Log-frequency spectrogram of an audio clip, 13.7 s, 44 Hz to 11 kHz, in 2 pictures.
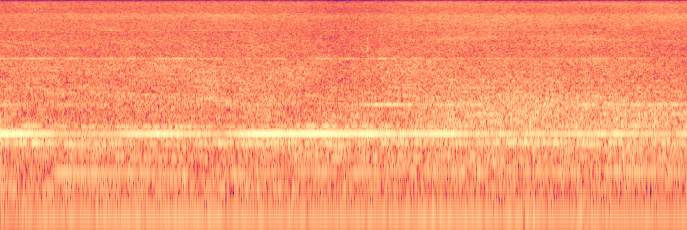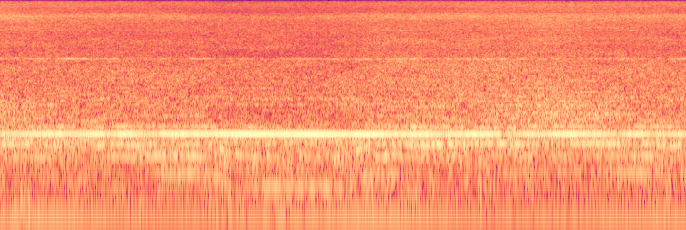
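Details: Kenmore PowerPath System vacuum on living-room carpet, just acquired: loud steady roar with a wavering tone near 450 Hz, a rough hum underneath and a long wind-down. Worn motor; the brush roll needs work and the slack belt needs changing.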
